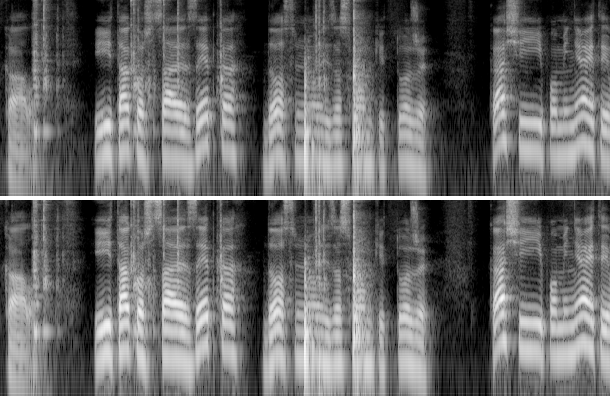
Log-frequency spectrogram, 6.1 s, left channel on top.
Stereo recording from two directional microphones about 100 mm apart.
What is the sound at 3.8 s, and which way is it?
Speech, 35° right (ahead or behind).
